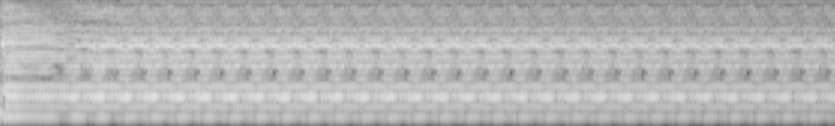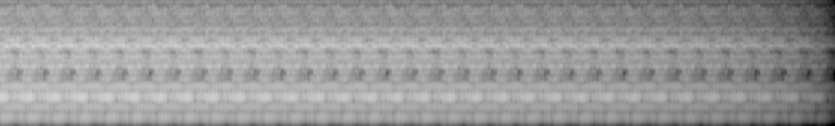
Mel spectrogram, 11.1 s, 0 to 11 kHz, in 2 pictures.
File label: Viola C4; knights try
